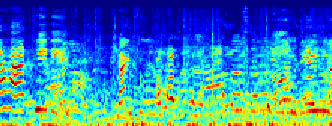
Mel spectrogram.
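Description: Young children chattering and calling out in high-pitched, overlapping voices, with a low rumble underneath.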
